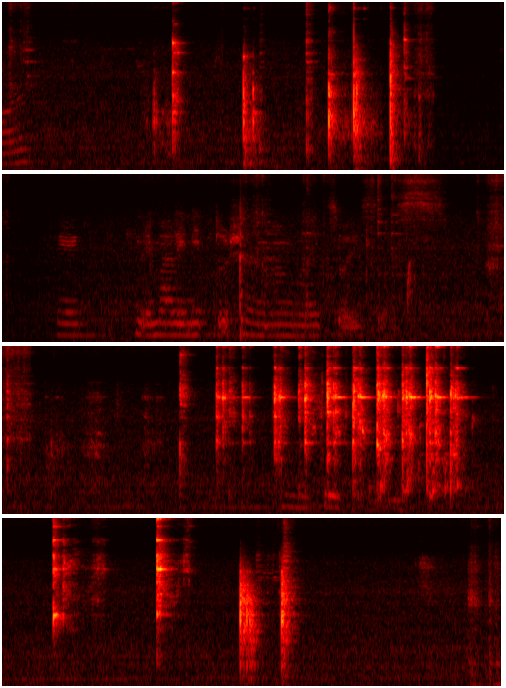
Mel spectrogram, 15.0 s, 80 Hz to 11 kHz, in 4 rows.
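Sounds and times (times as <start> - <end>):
fork clinking against ceramic bowl: 8.8 - 11.1, 11.7 - 12.8.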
